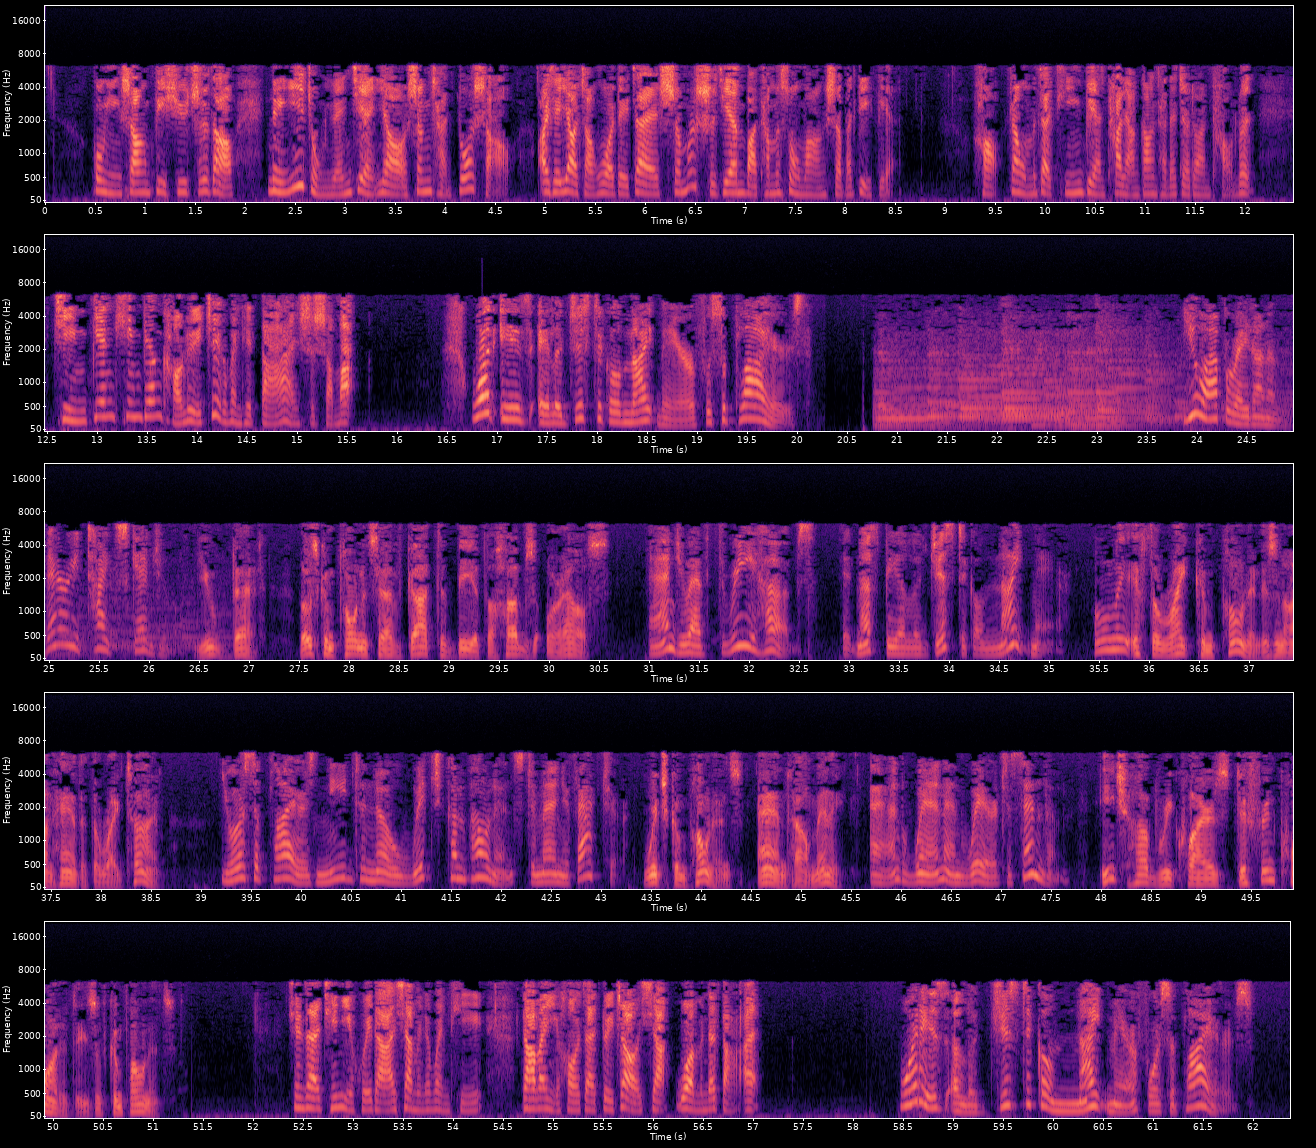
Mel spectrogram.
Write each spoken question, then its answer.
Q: What is a logistical nightmare for suppliers?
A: Sending the right number of components at the right time.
